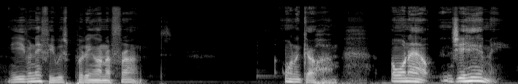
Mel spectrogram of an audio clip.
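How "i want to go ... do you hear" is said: shaking, trembling voice, higher pitch. Reading a story aloud, a restrained captive begs to go home: shaking voice. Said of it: "Rory's voice was shaking".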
